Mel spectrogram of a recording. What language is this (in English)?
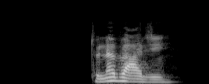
Kurdish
